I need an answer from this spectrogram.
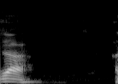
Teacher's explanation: रा जो है वो प्रकम्पित व्यंजन है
